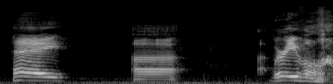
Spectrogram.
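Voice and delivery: hammed-up villain confession, tongue in cheek; mock villains. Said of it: "and they're like".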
